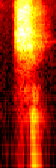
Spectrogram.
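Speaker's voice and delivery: "ch" with tongue low in the mouth; lone light "ch", tongue kept down; soft Croatian ch. Shown as a demonstration. Teacher showing the soft sound, soft ch. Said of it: "to the bottom of your mouth".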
